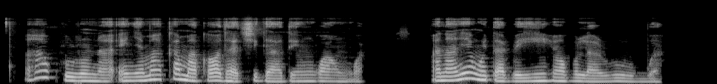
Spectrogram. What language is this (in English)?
Igbo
